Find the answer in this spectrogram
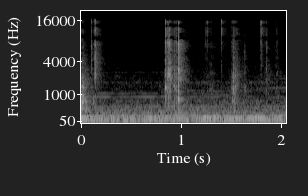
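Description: Faint clicks and taps of a fountain pen and its cap being handled, with one sharper click just under a second in and a few lighter ticks after it.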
